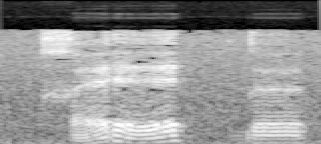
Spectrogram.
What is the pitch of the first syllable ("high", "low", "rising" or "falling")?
rising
